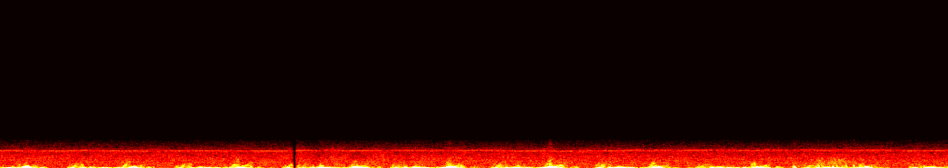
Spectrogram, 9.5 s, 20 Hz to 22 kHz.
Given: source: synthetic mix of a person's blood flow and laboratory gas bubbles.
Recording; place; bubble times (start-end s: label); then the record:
Doppler ultrasound of blood flow; precordium
7.90-7.99 s: bubbles
8.13-8.60 s: bubbles
From the record:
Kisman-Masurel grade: 122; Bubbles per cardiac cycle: 1 to 2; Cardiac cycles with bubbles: 10 to 50%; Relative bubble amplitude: moderate (0.250 to 0.450); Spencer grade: 2 (many but less than half of the cardiac periods contain bubble signals, singularly or in groups); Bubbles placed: only in the low amplitude regions of the cardiac cycle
